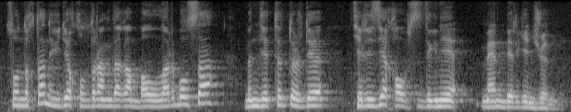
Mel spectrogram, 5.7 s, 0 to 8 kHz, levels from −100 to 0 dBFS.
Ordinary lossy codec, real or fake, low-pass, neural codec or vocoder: none; real; none; none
